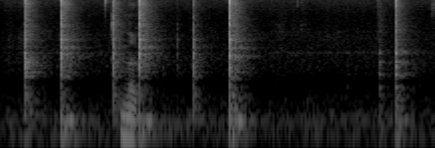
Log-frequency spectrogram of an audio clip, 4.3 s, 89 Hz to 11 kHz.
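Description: A fingernail picking at the peeling paint on the graphite frame of a Yonex VCORE 98 tennis racquet, a handful of irregular sharp clicks. The paint is coming away because it is not adhering to the smooth white graphite beneath.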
